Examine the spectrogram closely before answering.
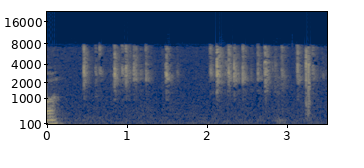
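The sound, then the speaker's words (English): Faint typing on a computer keyboard: many light, crisp key clicks in irregular bursts and short runs, with brief pauses between clusters. “what are you typing?”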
